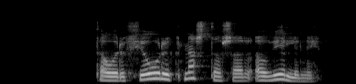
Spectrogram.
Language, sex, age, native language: Icelandic, female, 20-29, Icelandic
